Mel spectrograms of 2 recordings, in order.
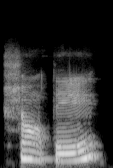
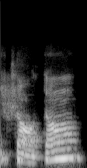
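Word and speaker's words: chantent: Autre exemple, chanter, cantar, il chante, elle chante, ¿ok? Y no il chantant o elle chantant.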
